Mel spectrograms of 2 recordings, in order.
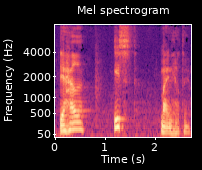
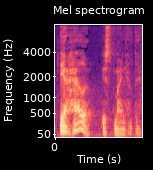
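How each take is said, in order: First: The stress falls on the word ist. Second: The stress falls on the word Herr. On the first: It truly is so, despite all doubts. "gegen alle Zweifeln ... dieses Ausrufezeichen zu setzen" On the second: It is this great Lord who is the shepherd. "Also der Herr, der das alles gemacht hat"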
